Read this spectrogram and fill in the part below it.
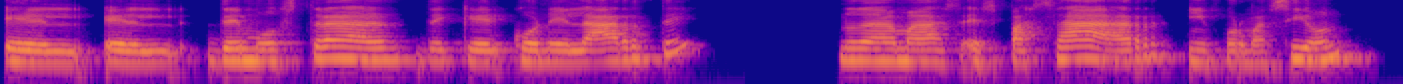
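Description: Woman, podcast interviewer, slightly low pitch, very unhurried pace, affirming, emphatic repetition. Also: steady tone, a bit bright. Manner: affirming, repeats phrases for emphasis. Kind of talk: conversational interview.

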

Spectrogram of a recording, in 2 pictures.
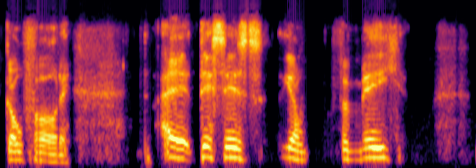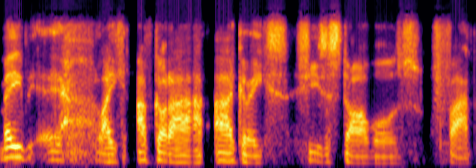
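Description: A man in his forties, co-hosting a podcast in casual chat, rambling and animated with lots of restarts. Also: fairly low pitch, slow, dry recording. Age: 40s. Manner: rambling, animated, self-interrupting. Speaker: podcast co-host.

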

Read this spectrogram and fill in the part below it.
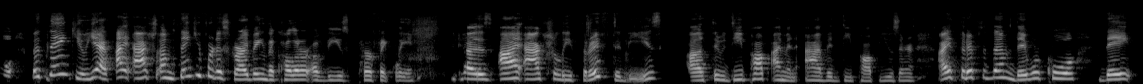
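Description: A woman's voice: a little high, lively intonation, normal speed, a bit bright. A young woman co-hosting a podcast, agreeable and giggly, chatting casually. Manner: agreeable, giggly, lots of backchannel. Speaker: podcast co-host.

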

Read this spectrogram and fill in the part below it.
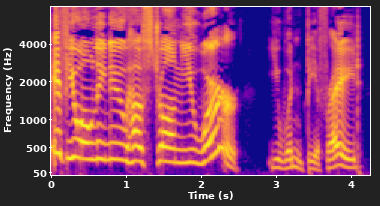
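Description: A gentle, loving creator speaks on the wind in a calm, reassuring storybook voice, as a woman puts it on. The delivery is slow and tender with a lively rise and fall. The recording is dry and close. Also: fairly high pitch, dry recording, pitched above the performer's own voice. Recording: dry close studio sound.

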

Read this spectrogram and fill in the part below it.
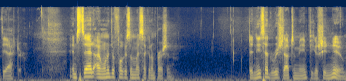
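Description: A man reading an article aloud at a steady, measured pace, then turning to casual commentary. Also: lowish voice, no echo.

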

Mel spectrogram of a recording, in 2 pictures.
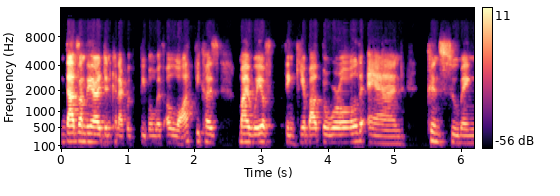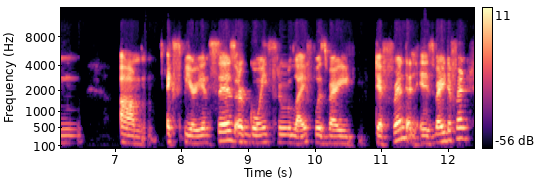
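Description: Lower-pitched young woman with an Indian accent. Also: normal speed. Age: 20s. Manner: reflective, talks in long winding sentences with fillers. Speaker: guest. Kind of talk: casual conversation. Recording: dull lo-fi audio.

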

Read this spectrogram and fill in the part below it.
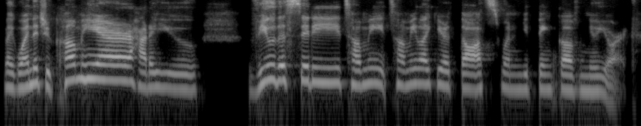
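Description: A woman's voice: medium pitch, moderate pace, no echo, clean studio sound. A young woman hosting a podcast, chatty and bubbly, laughing often and rambling through her questions. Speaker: podcast host. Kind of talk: casual interview chat.

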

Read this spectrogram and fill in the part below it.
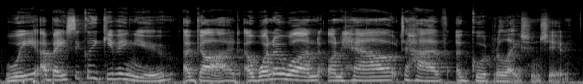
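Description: A woman's voice: lowish voice, animated, moderate pace, fairly bright tone. A young woman in her twenties, hosting a casual podcast chat in a bubbly, giggly way. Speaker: podcast host. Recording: roomy echo, faint background noise.

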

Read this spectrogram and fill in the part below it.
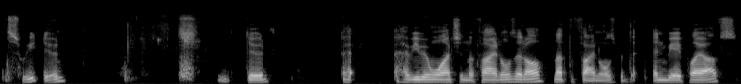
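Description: A man's voice: on the low side, fairly even intonation, moderate pace, long pauses, a little mellow, dry recording. A young man with a stuffy nose from allergies, chatting casually about work and sports, saying "dude" and "bro" a lot. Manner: laid-back, says "dude" and "bro" a lot.

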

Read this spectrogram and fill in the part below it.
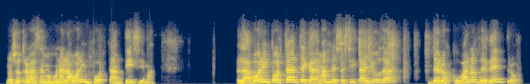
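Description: A young woman from Cuba with a Spanish accent speaks with impassioned conviction, driving her points home through repetition. Her voice sits a little high. The audio is dull and lo-fi. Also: a bit bright. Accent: Spain Spanish. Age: young adult. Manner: impassioned, repeats phrases for emphasis. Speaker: guest, civic group representative. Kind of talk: earnest advocacy in a live chat.

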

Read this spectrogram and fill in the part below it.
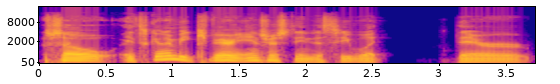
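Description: Man, podcast co-host, middle pitch, casual chat, teasing, dry close sound. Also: lively intonation, moderate pace, a little mellow, no room sound. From New York City.

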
